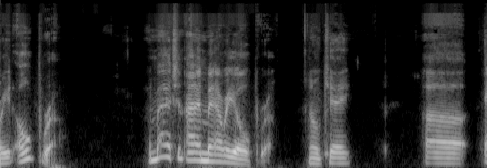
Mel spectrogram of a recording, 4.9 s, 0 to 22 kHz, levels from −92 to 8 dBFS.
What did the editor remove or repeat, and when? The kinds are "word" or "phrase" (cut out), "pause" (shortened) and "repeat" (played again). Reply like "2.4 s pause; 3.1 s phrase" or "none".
none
